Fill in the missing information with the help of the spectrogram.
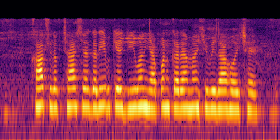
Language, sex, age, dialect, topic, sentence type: Maithili, female, 18-24, Angika, agriculture, statement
